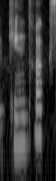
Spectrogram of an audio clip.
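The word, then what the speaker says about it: quincunx: this was a perfect uh initiation into the king Cox I think is how you pronounce it you know okay yeah like never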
